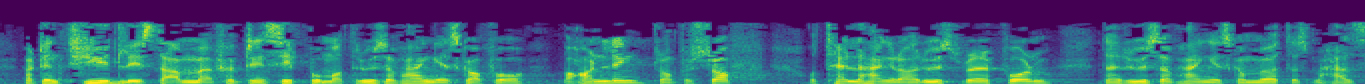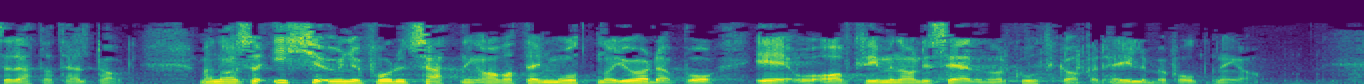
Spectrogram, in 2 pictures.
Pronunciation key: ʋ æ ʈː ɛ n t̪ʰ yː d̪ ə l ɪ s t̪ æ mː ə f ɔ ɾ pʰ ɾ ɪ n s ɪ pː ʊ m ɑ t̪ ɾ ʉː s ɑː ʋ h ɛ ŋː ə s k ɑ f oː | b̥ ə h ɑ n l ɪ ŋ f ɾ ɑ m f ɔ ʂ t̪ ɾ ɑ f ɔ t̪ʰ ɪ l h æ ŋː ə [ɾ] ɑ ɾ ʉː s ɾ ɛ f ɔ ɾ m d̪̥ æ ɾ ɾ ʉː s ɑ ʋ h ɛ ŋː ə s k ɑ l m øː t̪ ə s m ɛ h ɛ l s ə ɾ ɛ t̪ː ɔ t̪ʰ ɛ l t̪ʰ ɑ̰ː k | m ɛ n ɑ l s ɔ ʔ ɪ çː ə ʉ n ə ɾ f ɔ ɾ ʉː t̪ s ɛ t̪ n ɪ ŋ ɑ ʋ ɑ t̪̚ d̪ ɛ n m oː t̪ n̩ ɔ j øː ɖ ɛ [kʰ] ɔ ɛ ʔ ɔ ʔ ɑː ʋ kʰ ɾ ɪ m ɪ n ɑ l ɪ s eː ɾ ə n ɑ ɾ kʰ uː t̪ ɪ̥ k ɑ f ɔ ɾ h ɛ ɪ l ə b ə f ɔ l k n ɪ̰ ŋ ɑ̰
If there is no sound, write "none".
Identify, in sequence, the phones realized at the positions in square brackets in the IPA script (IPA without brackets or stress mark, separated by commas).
ɾ, pʰ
